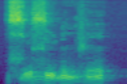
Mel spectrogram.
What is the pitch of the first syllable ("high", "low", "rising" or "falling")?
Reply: rising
